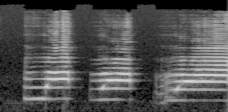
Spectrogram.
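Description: A cat meows three times in a row, each call drawn out and clear, with short pauses between them. The meows are fairly loud, with no talking.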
